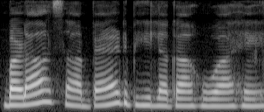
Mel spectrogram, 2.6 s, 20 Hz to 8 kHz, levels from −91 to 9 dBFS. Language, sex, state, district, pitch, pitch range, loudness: Hindi, female, Madhya Pradesh, Bhopal, 205 Hz, 190-225 Hz, -19 LUFS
